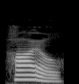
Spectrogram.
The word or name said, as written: hyle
